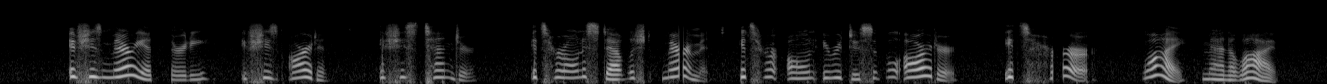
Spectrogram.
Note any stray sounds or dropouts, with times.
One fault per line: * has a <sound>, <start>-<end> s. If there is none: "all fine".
* has a dropout, 6.8-6.8 s
* has a dropout, 10.5-10.6 s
